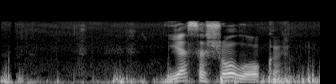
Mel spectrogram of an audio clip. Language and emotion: Russian, neutral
